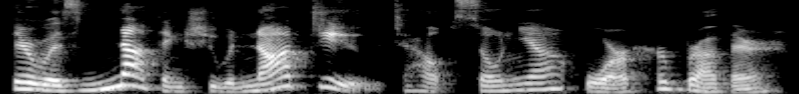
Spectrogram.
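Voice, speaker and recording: A woman reading a children's picture book aloud as a storyteller, with expressive, deliberate phrasing and dramatic emphasis. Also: fairly low pitch.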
